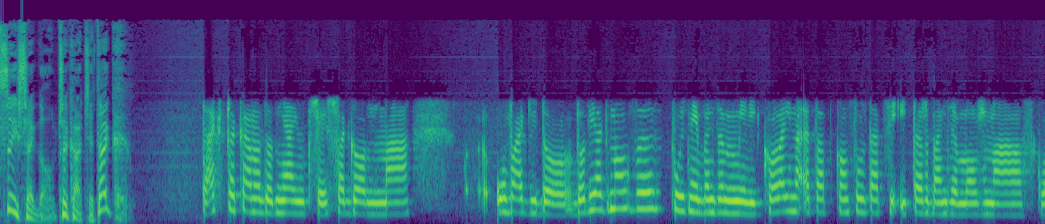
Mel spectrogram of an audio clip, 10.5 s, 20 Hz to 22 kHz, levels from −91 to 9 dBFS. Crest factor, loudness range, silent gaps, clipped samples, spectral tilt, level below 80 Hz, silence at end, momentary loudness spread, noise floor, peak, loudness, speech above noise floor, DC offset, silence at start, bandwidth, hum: 12 dB; 2 LU; none; under 0.1%; -3.5 dB/octave; -58 dBFS; 0 s; 7 LU; -43 dBFS; 0 dBFS; -12 LUFS; 31 dB; under 0.1%; 0 s; 15.5 kHz; none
